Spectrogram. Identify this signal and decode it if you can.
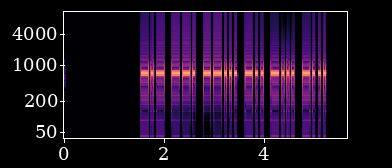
Morse code, heard as a keyed tone, about 23 wpm, 700 Hz. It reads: KG7DBB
